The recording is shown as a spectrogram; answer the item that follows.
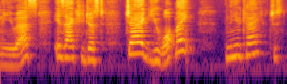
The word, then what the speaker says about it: Jaguar: brand Jaguar in the US is actually just Jag, you what, mate? In the UK, just Jag, you what, mate? You know, they go to pronounce it correctly, but then they get a bit upset.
